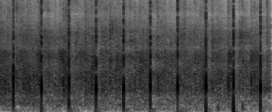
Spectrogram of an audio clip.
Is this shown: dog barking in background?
no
